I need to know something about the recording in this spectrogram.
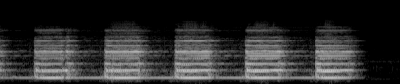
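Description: A buzzy electronic tone held at one steady pitch, sounding in short pulses about five times at an even pace, then cutting off suddenly near the end.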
